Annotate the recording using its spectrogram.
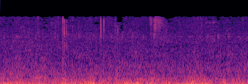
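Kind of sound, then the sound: nature, wind blowing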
